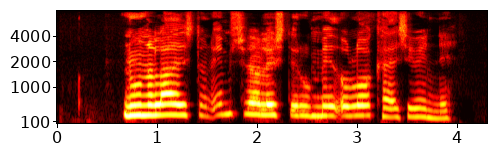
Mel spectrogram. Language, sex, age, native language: Icelandic, female, 14, Icelandic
